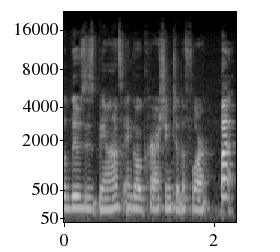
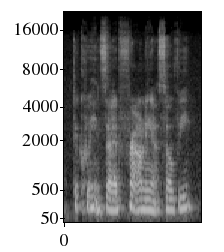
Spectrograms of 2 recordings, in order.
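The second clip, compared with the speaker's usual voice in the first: plain reading voice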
